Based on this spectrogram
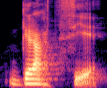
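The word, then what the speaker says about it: grazie: The next word is gracia. Thank you. Gracia. Now notice the zed in Italian zed very often sounds like satia.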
